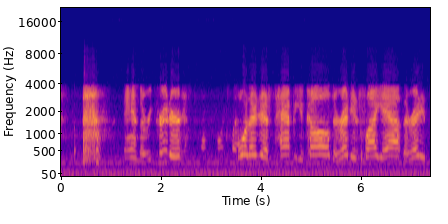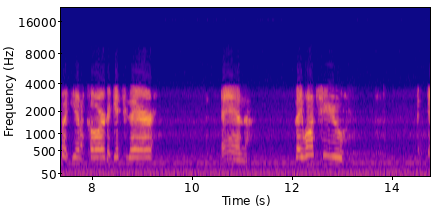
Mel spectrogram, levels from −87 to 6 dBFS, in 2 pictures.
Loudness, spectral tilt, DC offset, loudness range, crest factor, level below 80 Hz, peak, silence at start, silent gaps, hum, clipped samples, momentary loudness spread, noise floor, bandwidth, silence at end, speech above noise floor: -24 LUFS; -3 dB/octave; under 0.1%; 5 LU; 20 dB; -56 dBFS; -6 dBFS; 0 s; none; none; under 0.1%; 12 LU; -53 dBFS; 9 kHz; 0 s; 28 dB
